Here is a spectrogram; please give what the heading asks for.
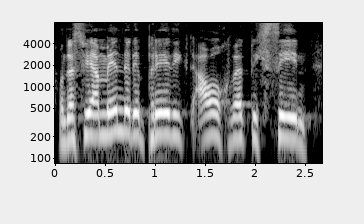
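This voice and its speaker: Argentine guy preaching in church, spanish native accent, bit higher voice, kinda searching for words. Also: fairly even intonation, normal speed. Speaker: visiting pastor and regional church leader. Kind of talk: sermon introduction to a congregation.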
